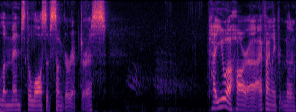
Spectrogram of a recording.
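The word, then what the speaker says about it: Caiuajara: Kayuahara. I finally learned how to say it from the thing up there. If you press it. Kayuajara. I feel like I'm used to kind of pronouncing it as har.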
